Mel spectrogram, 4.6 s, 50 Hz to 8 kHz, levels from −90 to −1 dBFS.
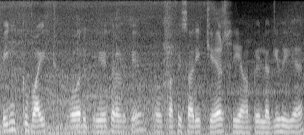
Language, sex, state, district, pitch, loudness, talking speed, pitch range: Hindi, male, Punjab, Pathankot, 125 Hz, -16 LUFS, 210 wpm, 120-135 Hz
